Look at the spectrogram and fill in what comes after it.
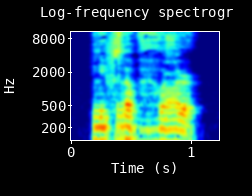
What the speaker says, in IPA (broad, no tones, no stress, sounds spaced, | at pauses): l i f r ʌ bʱ ə ɦ o ʕ ə˞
